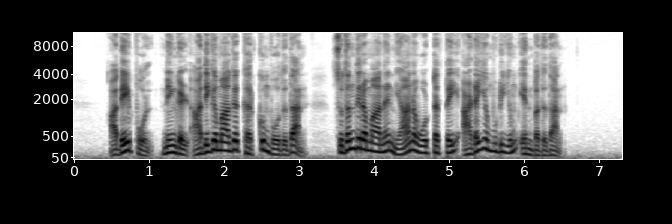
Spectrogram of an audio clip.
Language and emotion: Tamil, neutral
